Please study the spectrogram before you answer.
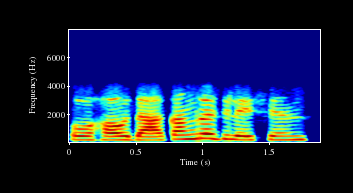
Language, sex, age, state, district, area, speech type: Kannada, female, 18-30, Karnataka, Udupi, rural, conversation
